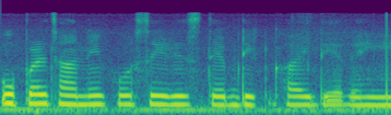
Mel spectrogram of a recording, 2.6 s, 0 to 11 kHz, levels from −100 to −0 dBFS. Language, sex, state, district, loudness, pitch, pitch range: Hindi, female, Arunachal Pradesh, Papum Pare, -16 LUFS, 210 Hz, 200-215 Hz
